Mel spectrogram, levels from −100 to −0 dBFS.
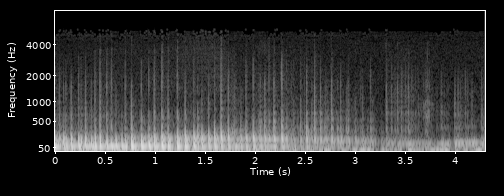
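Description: From start to finish, the audio has a wrong sample rate fault. Everything runs at about one third of its proper speed. Pitch drops by 19 semitones, just over an octave and a half. Speed and pitch fall together because the samples are read out more slowly than they were captured, with no conversion between the two rates. The ratio fits audio recorded at 48 kHz and played back at 16 kHz. The sounds come out slow, deep and stretched.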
